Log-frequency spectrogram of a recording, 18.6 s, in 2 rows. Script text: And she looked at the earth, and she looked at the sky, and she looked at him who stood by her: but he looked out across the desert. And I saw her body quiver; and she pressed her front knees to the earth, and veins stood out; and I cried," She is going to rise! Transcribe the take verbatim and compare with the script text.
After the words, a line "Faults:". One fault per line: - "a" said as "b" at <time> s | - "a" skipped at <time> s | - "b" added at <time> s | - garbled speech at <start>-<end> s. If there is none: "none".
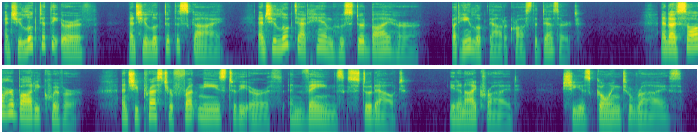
And she looked at the earth, and she looked at the sky, and she looked at him who stood by her: but he looked out across the desert. And I saw her body quiver; and she pressed her front knees to the earth, and veins stood out; yet and I cried," She is going to rise!
Faults:
- "yet" added at 15.2 s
